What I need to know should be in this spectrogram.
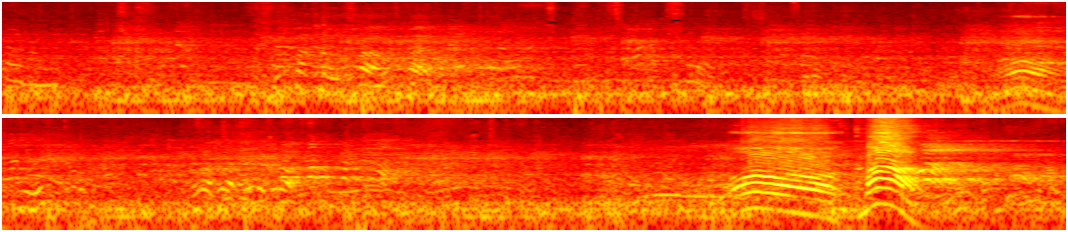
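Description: Bare feet thump and shuffle on a mat.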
